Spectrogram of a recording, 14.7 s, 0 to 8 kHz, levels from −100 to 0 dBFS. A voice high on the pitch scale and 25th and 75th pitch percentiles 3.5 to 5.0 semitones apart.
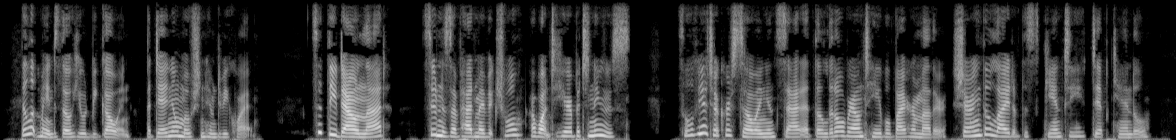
Yes: high, 215 Hz; average, 4.2 semitones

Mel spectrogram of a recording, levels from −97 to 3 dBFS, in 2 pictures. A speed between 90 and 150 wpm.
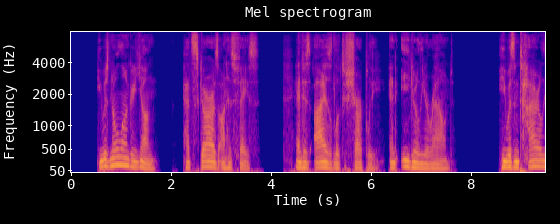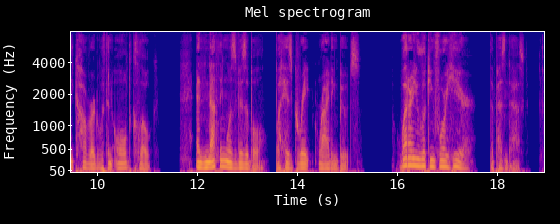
Yes: average, 140 wpm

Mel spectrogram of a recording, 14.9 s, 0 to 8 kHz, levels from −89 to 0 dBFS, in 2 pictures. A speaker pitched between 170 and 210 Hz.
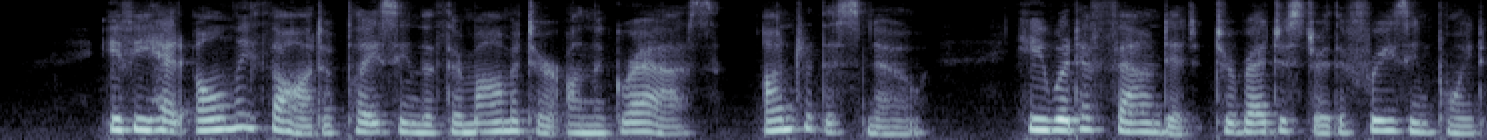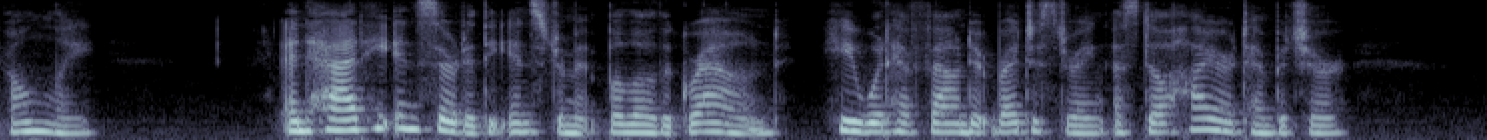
Yes: high, 190 Hz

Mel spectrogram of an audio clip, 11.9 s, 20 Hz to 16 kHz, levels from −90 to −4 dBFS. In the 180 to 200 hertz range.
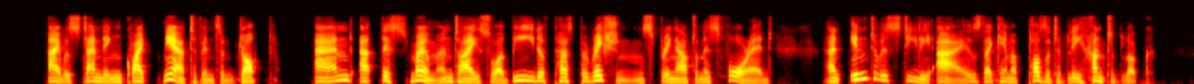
No: medium, 155 Hz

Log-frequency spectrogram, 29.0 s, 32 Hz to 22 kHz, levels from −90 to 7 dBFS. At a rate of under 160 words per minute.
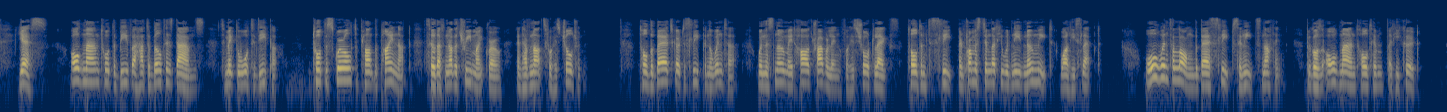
No: average, 185 wpm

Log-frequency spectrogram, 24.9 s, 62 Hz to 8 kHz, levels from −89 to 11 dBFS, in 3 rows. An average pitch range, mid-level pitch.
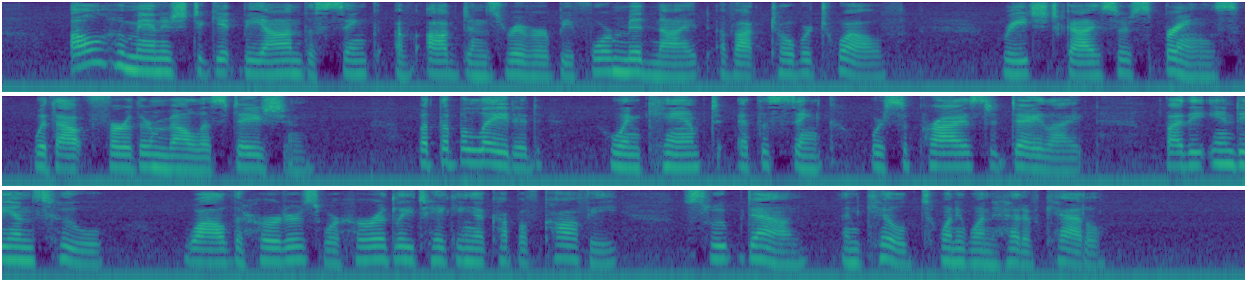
Yes: average, 3.3 semitones; medium, 170 Hz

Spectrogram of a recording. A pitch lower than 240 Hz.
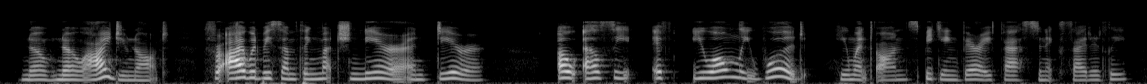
No: high, 245 Hz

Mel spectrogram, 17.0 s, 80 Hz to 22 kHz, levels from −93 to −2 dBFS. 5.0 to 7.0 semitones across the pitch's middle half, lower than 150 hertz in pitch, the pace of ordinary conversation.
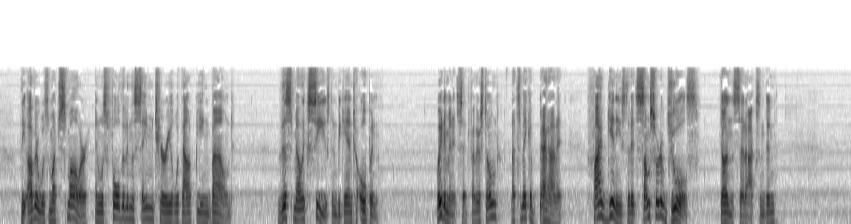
Yes: wide, 5.6 semitones; low, 135 Hz; average, 155 wpm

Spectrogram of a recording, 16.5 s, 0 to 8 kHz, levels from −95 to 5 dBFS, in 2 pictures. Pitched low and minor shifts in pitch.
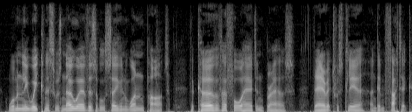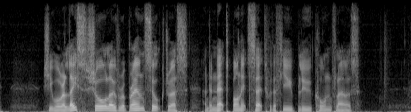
No: low, 115 Hz; average, 3.4 semitones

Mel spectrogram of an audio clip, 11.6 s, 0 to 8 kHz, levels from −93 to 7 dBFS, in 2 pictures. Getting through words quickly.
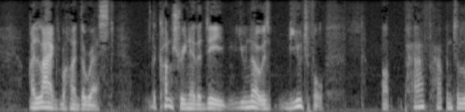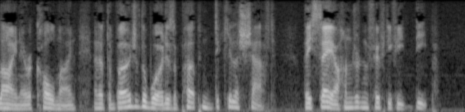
Yes: fast, 215 wpm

